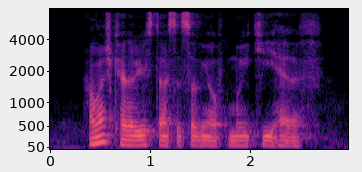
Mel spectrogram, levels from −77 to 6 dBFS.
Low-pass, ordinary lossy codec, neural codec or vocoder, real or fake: 7.2 kHz; none; codec, 16 kHz, 4 kbps, FunCodec, trained on LibriTTS, 50 frames a second; fake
